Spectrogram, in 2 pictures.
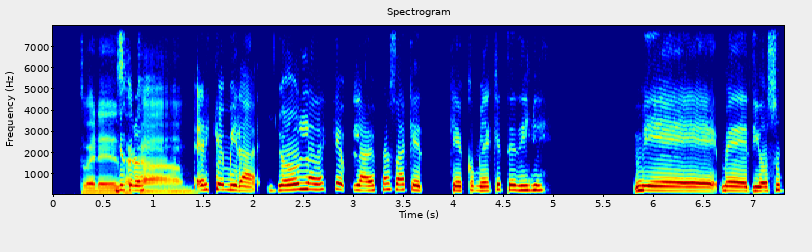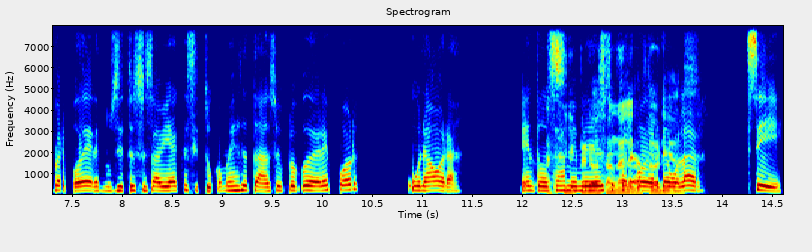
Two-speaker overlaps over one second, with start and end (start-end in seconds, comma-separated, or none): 12.2-13.8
